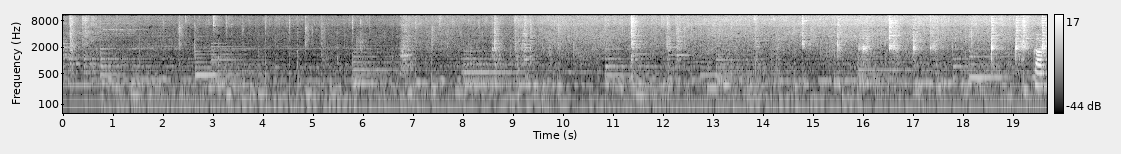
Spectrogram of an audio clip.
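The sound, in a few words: bitter gourd cooking under a lid on an iron griddle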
